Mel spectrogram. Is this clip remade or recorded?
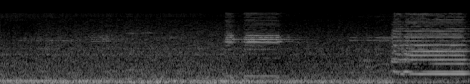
recorded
